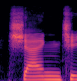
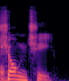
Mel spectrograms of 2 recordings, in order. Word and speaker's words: Shang-Chi: who, it turns out, my very white boy pronunciation, Shang-Chi, it's Shang. – Okay. – Shang-Chi.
